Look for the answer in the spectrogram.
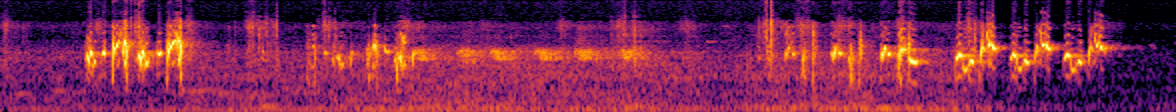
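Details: Sooty-headed bulbul fighting song meant to provoke rival birds; clusters of quick bubbly whistled notes, a soft steady series of repeated tones in between, then another fast bubbling phrase.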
